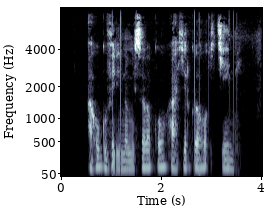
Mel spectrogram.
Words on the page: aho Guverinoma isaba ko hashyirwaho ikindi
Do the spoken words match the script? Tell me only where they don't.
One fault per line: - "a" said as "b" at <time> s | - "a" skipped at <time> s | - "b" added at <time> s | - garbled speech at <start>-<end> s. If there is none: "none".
none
